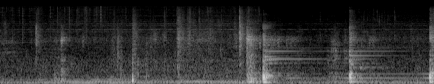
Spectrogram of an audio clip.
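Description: Metal pot and utensils clanking about two and a half and three and a half seconds in, each clank leaving a short ringing tone. Small clicks and a low steady hum run beneath, as hot dogs go into a pot of near-boiling water.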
